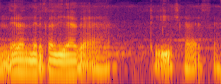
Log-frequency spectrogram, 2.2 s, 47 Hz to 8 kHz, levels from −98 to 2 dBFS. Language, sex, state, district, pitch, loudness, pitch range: Hindi, male, Chhattisgarh, Jashpur, 105 Hz, -16 LUFS, 100-115 Hz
